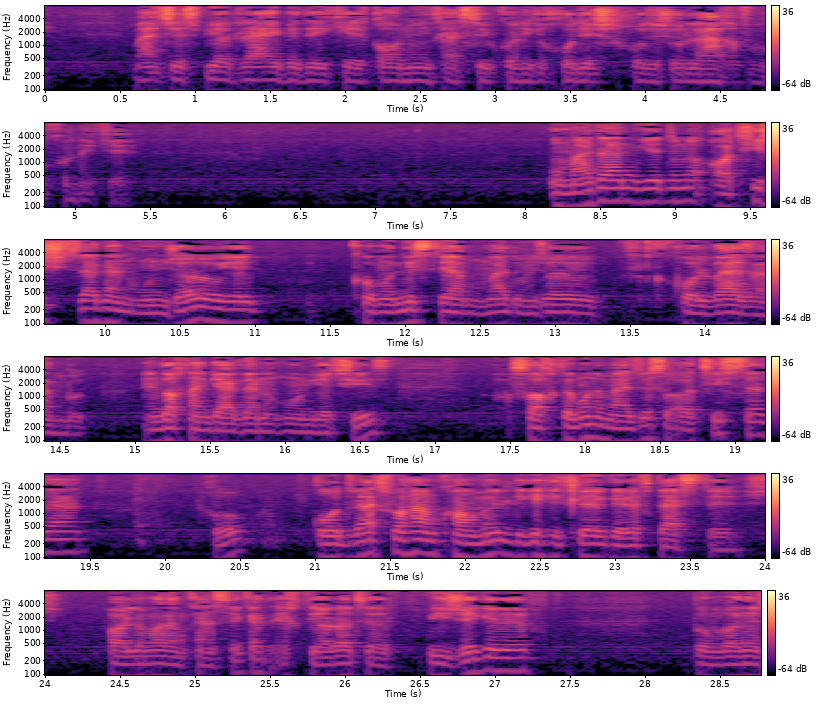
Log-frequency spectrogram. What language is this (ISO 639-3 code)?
fas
